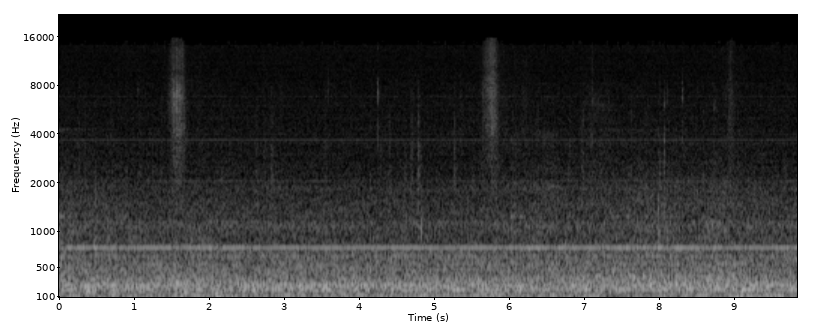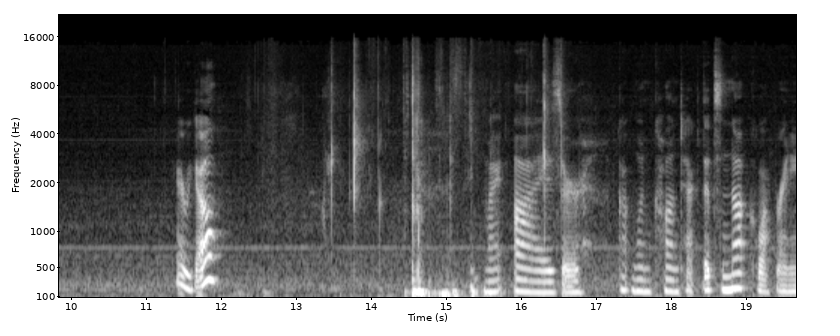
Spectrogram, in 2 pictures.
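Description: A felt-tip marker squeaks softly across paper.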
